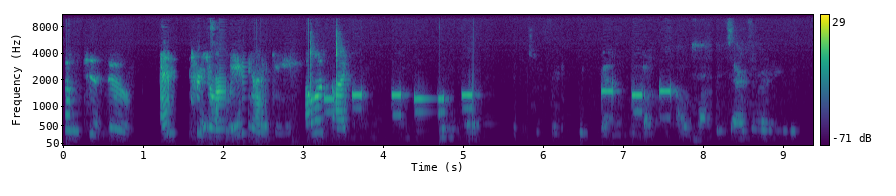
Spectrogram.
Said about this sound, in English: Oh, I'm dialing back in again.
